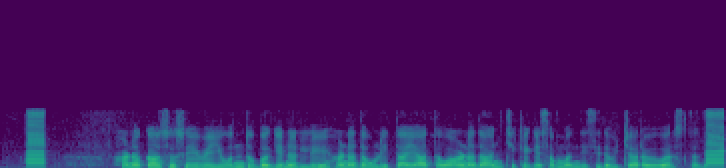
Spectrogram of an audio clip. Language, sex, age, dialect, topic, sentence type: Kannada, female, 25-30, Coastal/Dakshin, banking, statement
